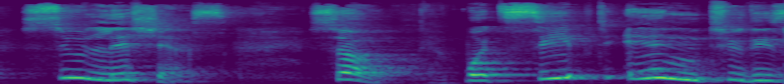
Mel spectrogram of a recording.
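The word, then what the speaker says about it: siliceous: how to pronounce it it's spelled s-i-l-i-c-e-o-u-s now when i looked at the word i went oh it must have something to do with silicon right has it kind of in the beginning i never thought it would be pronounced suelicious but i had i pressed a little button that i could hear it suelicious so what seeped into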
